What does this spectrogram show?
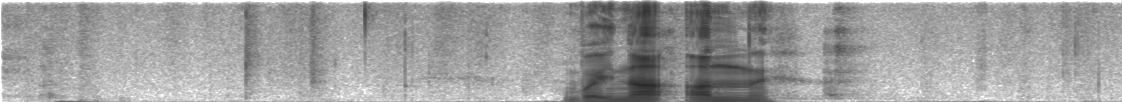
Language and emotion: Russian, neutral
